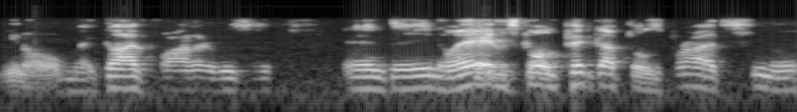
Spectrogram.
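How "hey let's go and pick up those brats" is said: put-on mobster gangster voice. Imitating how gangsters in mob stories talk, in a mobster gangster voice. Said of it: "gangster stories or mob stories. So they all talk like this".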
